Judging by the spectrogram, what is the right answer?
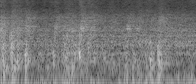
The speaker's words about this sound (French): On va arriver à la prochaine gare d'ici bientôt.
